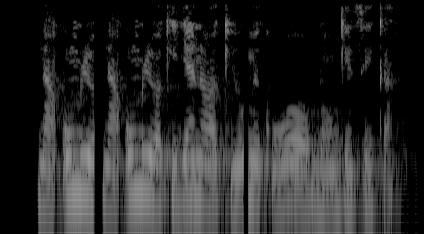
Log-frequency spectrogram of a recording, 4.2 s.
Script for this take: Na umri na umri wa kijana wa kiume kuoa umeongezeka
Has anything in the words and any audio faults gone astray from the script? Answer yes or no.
yes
